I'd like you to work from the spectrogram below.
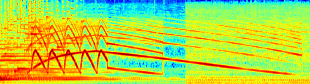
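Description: A police car siren, from a traffic stop for speeding, yelps in rapid rising-and-falling pitch sweeps, then holds a single long tone that glides steadily downward, over a low steady hum.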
